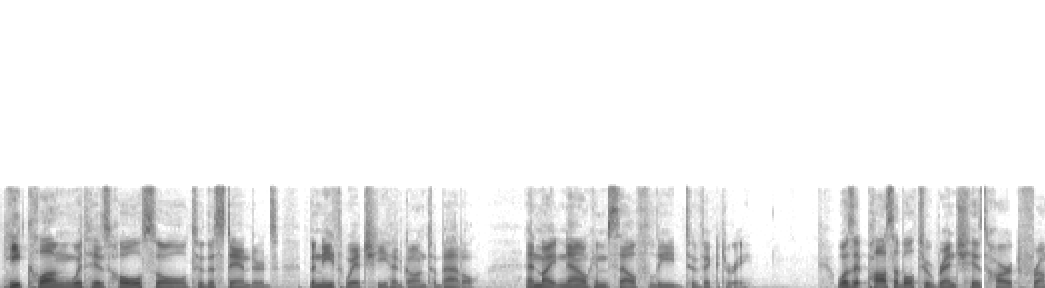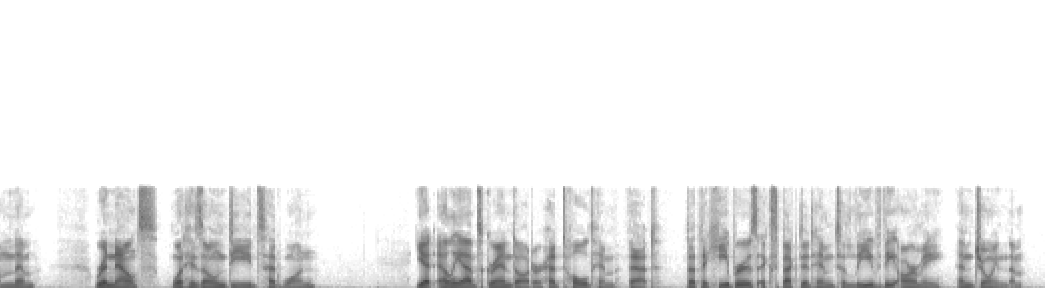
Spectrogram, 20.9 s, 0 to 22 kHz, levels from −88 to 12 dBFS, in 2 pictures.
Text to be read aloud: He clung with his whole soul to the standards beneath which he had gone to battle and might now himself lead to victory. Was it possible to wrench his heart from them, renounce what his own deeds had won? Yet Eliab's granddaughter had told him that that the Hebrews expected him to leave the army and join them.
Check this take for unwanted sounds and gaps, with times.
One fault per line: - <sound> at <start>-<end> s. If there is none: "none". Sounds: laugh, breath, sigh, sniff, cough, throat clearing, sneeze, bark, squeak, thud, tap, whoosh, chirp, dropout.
- dropout at 9.8-9.8 s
